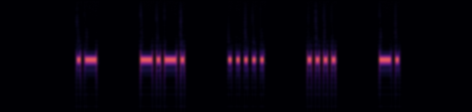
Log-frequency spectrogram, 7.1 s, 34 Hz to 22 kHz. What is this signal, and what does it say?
Morse code, heard as a keyed tone, about 20 wpm, spaced as for 10 wpm, 700 Hz. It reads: AC5HN
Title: 109 Lesson 18g - Letter m - Call Signs 20wpm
